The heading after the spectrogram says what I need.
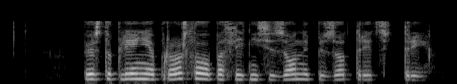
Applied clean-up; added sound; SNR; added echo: none; none; none; none.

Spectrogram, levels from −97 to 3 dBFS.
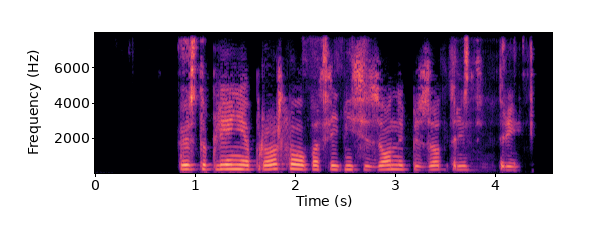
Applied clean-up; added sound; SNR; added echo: neural mask model Resemble Enhance denoiser.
